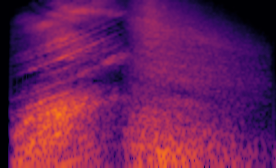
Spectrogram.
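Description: Logo intro sting of whoosh sound effects: one swish swells and peaks about half a second in, then a second, longer one fades away toward the end.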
